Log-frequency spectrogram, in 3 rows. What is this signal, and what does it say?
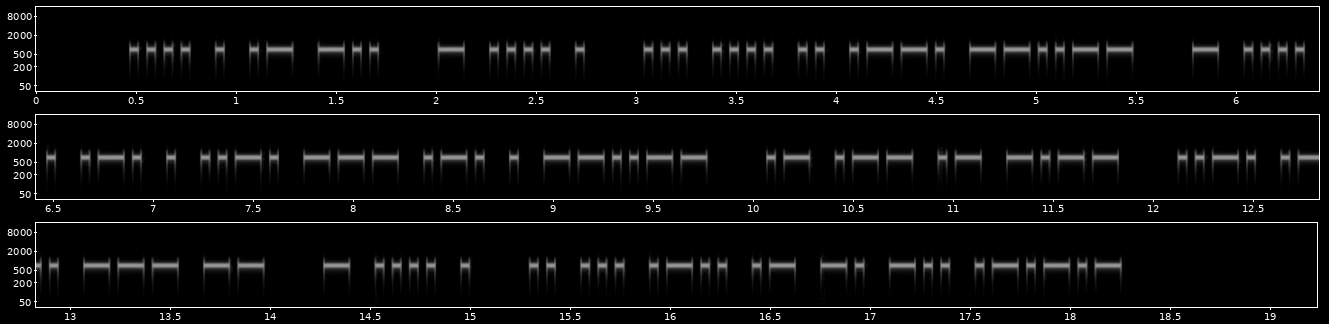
Morse code, heard as a keyed tone, about 28 wpm, 700 Hz. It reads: HEAD THE SHIP, THEREFORE, AWAY FROM THE ISLAND.
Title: Sentences from Top 1000 Words - Review Part 5 - 28wpm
